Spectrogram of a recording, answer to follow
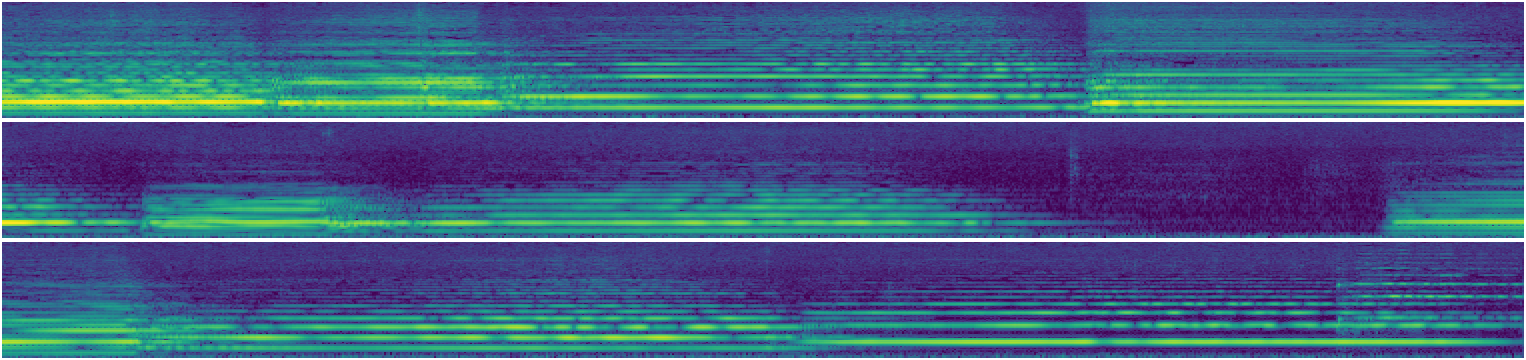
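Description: Bassoon and string quartet playing slow, sustained chords, several long notes held together and changing every second or two, with a short break about ten seconds in before the chords return.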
